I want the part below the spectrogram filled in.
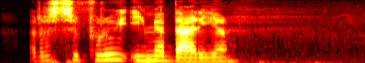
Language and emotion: Russian, neutral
